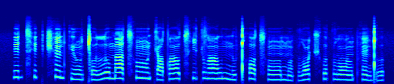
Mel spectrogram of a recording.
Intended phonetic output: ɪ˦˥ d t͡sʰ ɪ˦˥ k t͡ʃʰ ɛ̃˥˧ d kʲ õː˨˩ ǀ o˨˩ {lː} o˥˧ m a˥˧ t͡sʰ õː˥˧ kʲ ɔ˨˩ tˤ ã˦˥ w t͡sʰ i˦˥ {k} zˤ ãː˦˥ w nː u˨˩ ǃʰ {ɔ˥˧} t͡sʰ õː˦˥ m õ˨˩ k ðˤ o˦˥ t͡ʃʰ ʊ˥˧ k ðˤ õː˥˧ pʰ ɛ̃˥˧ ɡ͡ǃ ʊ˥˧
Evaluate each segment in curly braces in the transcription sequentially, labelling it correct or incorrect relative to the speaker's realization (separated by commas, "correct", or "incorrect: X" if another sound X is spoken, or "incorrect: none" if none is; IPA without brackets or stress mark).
correct, correct, correct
